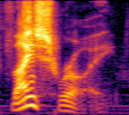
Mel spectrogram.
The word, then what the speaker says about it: viceroy: 1947, again on this date, Earl Mountbatten of Burma, appointed as last victory of India. I'm sorry, that's not right. I mispronounced a word. As last viceroy.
